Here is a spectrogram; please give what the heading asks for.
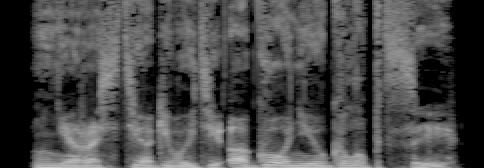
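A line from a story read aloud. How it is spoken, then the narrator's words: Furious roar. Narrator (Russian): прорычал, свирепея от упорности их сопротивления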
